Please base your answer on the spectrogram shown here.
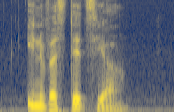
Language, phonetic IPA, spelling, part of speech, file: Polish, [ˌĩnvɛˈstɨt͡sʲja], inwestycja, noun, Pl-inwestycja.ogg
